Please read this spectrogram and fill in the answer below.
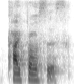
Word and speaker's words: kyphosis: 4 exercises for, how do you pronounce that? Kyphosis? Kyphosis.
